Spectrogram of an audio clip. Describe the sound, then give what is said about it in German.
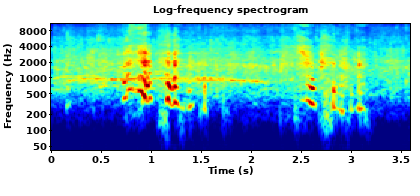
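An audience claps steadily for a few seconds in applause for the speaker's father, a dense even patter of many hands, with scattered voices and brief shouts rising over the applause. “Naja, ein Applaus für meinen Vater.”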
